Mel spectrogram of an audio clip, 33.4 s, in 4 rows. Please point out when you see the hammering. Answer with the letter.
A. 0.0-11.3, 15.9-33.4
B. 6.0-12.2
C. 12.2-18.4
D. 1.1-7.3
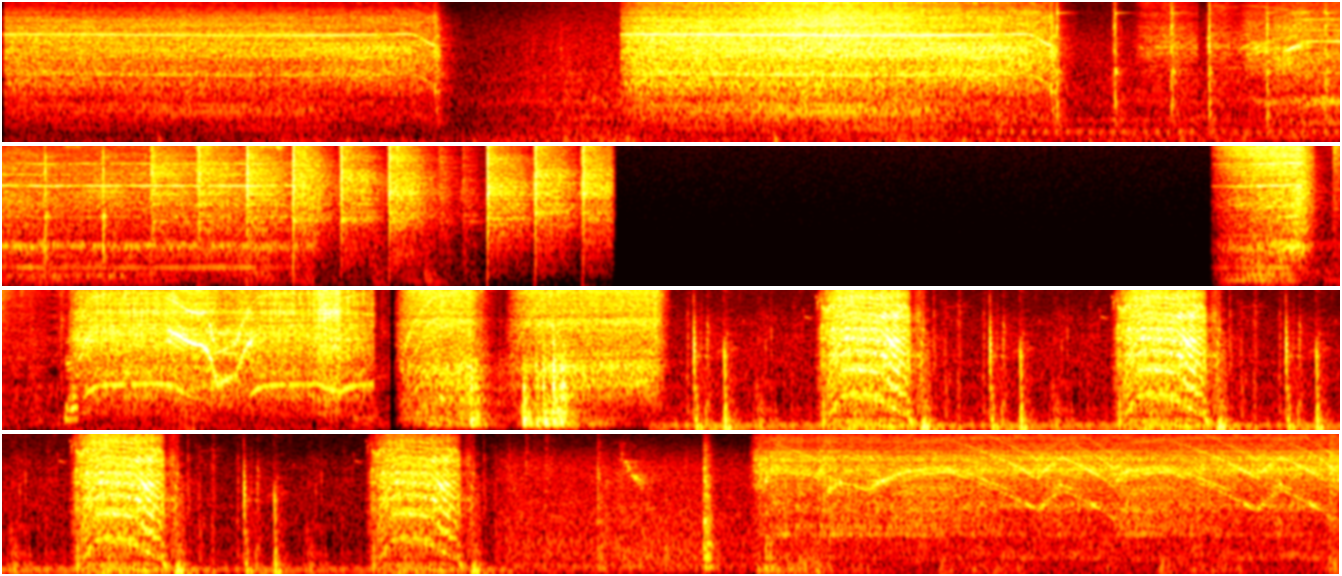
B.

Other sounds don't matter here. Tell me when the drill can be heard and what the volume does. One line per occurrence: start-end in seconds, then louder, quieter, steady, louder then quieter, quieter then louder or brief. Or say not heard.
0.0-11.3 louder then quieter
15.9-33.4 quieter.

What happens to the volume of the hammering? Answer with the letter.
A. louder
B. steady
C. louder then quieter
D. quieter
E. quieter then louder
A.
